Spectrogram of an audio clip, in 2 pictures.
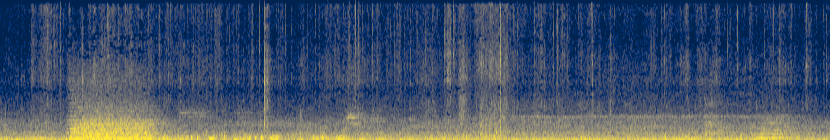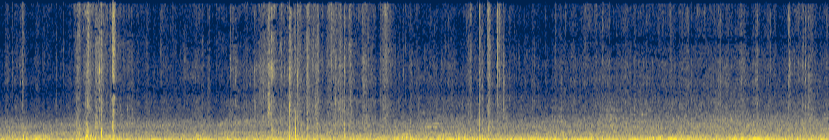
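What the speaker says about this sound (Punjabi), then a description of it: "ਜੀ ਤੁਹਾਨੂੰ ਫੜੇ ਕਬੂਤਰਾਂ ਦਾ ਸ਼ੋਅ ਕਰਾ ਰਿਹਾ" Captured pigeons coo softly in a rooftop setting amid a dense, noisy background. Faint wing flutters and scattered knocks mix in at a moderate distance.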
